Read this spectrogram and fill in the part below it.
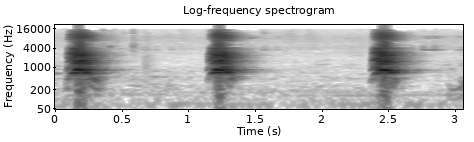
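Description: A Labrador barks on command, three sharp single barks spaced about a second apart, loud and close with silence between them and no talk.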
